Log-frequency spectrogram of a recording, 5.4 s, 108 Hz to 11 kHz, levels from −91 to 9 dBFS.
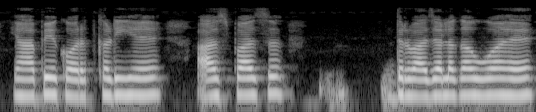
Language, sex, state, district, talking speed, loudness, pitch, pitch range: Hindi, female, Uttar Pradesh, Lalitpur, 125 wpm, -15 LUFS, 215 Hz, 210-220 Hz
